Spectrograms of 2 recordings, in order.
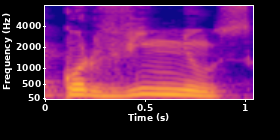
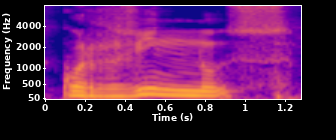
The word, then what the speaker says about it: Corvinus: Não é Corvinhos, Corvinus.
